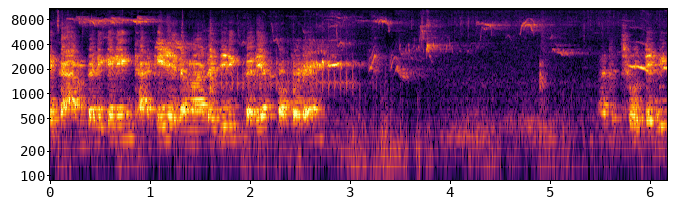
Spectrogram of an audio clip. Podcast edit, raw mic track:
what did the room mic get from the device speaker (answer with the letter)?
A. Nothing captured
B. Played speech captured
B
